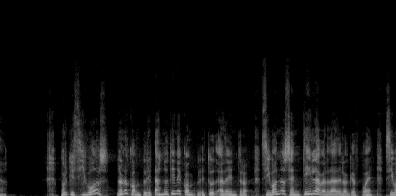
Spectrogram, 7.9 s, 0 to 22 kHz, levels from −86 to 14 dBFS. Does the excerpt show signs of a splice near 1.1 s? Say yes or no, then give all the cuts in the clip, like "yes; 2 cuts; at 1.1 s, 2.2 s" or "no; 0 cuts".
no; 0 cuts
